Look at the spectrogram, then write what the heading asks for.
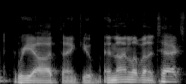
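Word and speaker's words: Riyadh: Lessman was formerly charged with investigating the possible link between Rya, and I mispronounced that too, Riyad. Riyad. Riad, thank you.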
